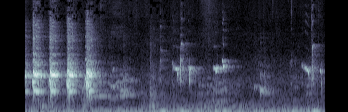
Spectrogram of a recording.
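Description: Guinea fowl giving four harsh, rapid, cackling notes in quick succession, followed by softer, scattered squawks and chattering calls.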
